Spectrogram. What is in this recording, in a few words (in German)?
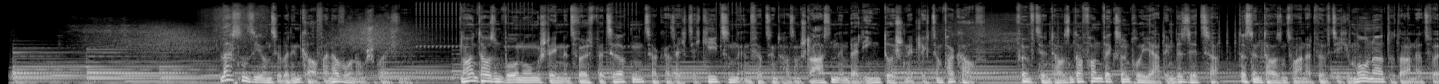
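Image, deutsch Männer; sprecher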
